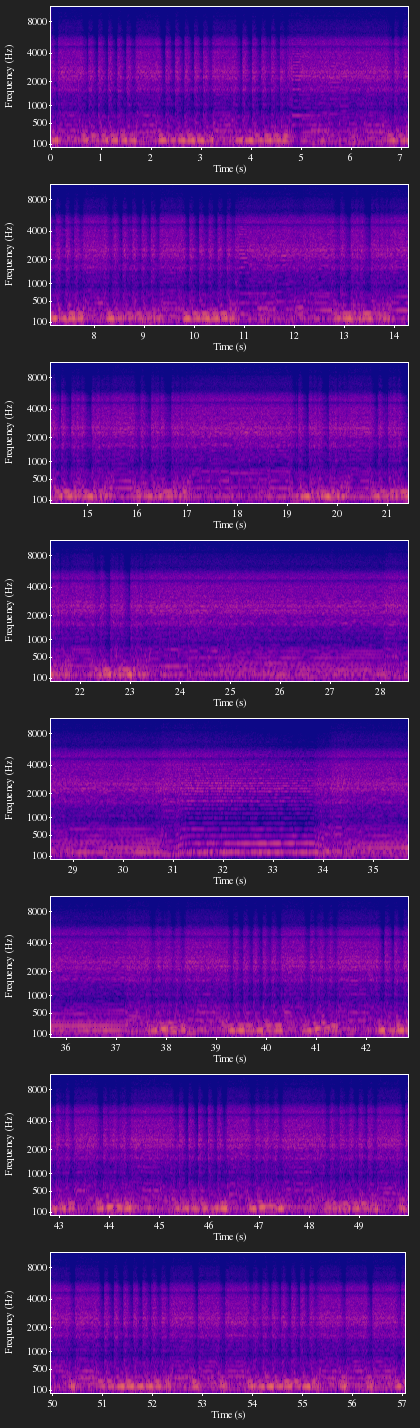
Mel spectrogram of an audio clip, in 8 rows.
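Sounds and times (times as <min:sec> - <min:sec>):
bass: 0:00.0 - 0:17.8, 0:18.5 - 0:30.9, 0:34.3 - 0:57.0
distorted electric guitar riff: 0:00.0 - 0:57.0.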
